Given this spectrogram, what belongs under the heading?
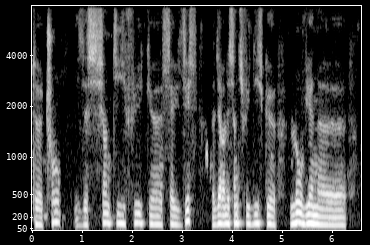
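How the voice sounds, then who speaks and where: Monotone, flat intonation runs through a man's fairly low-pitched speech. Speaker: live stream host. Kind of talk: live stream group discussion.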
